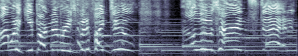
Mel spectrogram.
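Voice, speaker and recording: A woman's voice: extremely high pitch, fairly even intonation, moderate pace, over music. A woman playing an earnest, emotional young kid fighter in an anime dub, with a plaintive, impassioned delivery. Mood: tearful, desperate.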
